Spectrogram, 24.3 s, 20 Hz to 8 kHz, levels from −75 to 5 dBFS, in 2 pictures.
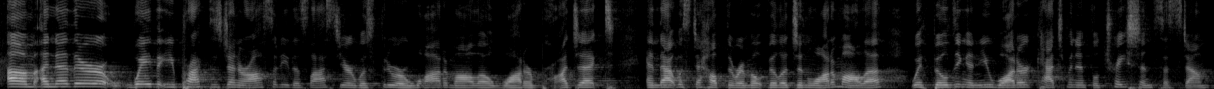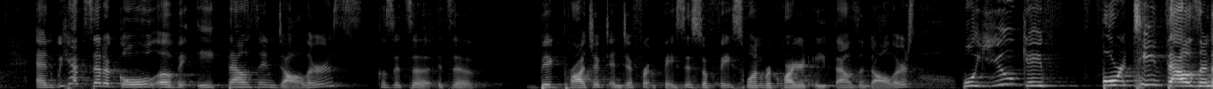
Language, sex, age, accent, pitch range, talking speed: English, female, 40-59, American, 185-245 Hz, 165 wpm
